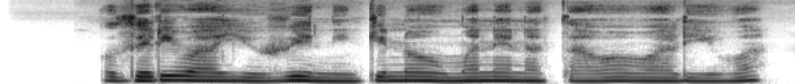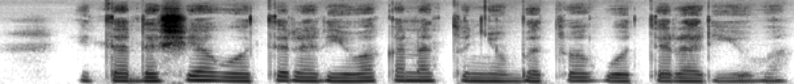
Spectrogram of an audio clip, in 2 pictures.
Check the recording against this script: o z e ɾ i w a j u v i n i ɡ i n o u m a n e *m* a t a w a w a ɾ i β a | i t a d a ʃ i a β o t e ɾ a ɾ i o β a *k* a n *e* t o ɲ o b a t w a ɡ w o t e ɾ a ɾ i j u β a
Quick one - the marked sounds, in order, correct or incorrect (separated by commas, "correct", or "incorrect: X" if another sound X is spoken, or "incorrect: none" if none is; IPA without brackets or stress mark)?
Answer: incorrect: n, correct, incorrect: a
